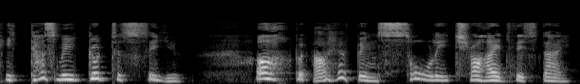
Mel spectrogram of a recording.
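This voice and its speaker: A man's voice: expressive, takes it slowly, fairly bright tone, husky, lo-fi sound, exaggerated voice. A man doing an anxious old housekeeper woman. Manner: high, tearful and fretful.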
